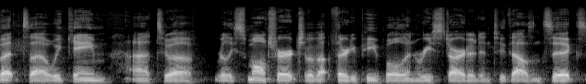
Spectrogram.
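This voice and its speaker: A man's very deep, low voice in a Southern US accent, monotone and flat, at a moderate pace. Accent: Southern US accent, noticeable. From US South, northwest mountains of North Carolina. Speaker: pastor. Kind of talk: casual interview.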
